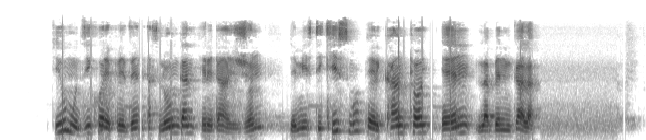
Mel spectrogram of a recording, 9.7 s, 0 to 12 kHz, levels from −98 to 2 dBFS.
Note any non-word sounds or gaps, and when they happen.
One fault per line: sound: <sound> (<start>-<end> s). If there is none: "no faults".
no faults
